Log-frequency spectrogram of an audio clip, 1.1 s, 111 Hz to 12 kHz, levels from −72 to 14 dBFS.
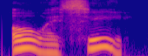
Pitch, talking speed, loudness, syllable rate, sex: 190 Hz, 160 wpm, -16 LUFS, 3.4 syllables/s, female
